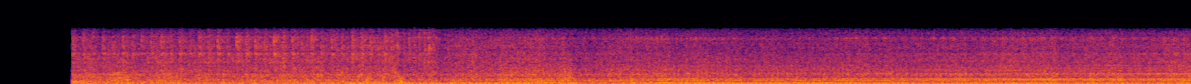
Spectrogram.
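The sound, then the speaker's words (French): A loud, steady motor drone fills the whole recording, the rumbling, chugging hum of a boat engine running on a boat in Indonesia, with a deep, even pitch and no pauses. “Sur un bateau en Indonésie.”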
